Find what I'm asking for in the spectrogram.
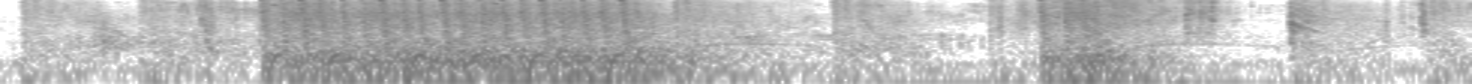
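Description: Shotgun blasts and gunfire in the video game Halo: Combat Evolved, two loud bursts of firing separated by a quieter stretch, with faint voices in the background.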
